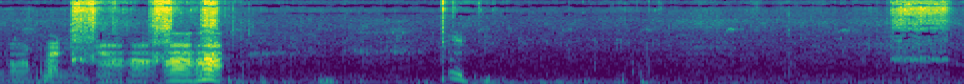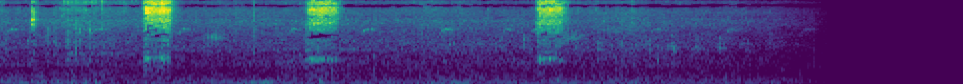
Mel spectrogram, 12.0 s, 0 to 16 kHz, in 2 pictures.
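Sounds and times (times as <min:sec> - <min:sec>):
steady low rumble: 0:00.0 - 0:11.2
aerosol spray can hisses: 0:05.6 - 0:06.0, 0:06.9 - 0:07.2, 0:09.4 - 0:09.6.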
